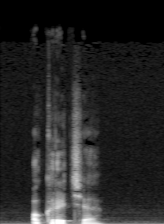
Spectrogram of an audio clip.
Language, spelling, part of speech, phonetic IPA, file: Polish, okrycie, noun, [ɔˈkrɨt͡ɕɛ], Pl-okrycie.ogg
